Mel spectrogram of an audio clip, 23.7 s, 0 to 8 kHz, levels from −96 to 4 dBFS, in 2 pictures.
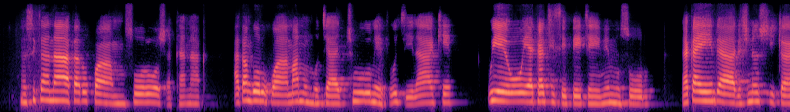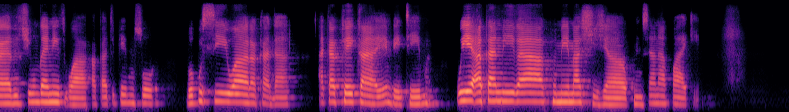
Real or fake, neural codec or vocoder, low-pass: fake; codec, 16 kHz, 1 kbps, X-Codec, HuBERT features, trained on balanced general audio; 7.2 kHz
